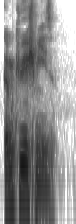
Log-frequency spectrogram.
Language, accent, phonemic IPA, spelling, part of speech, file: French, France, /kɔm ky e ʃ(ə).miz/, comme cul et chemise, prepositional phrase, LL-Q150 (fra)-comme cul et chemise.wav
- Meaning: as thick as thieves, very close, inseparable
